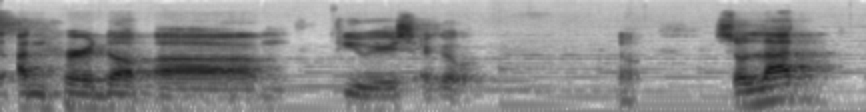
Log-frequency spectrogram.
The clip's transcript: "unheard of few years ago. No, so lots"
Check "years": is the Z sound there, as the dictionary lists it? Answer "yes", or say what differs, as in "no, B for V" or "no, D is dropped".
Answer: no, S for Z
